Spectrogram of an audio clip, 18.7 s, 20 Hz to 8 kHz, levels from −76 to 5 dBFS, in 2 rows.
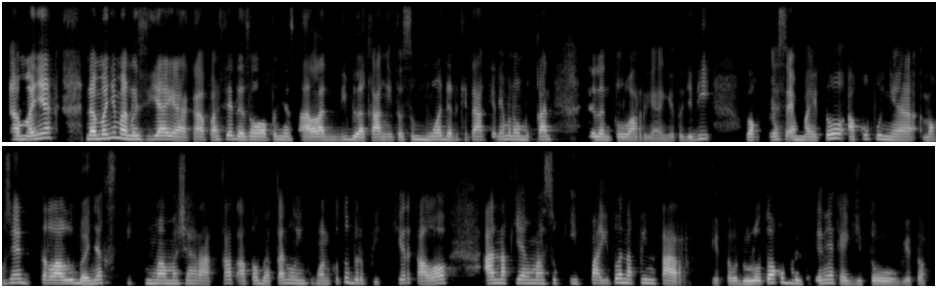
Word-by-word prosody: Namanya 205 Hz, +6 st, +7 dB, 0.4 s
namanya 245 Hz, +6 st, +7 dB
manusia 205 Hz, -3 st, +5 dB
ya 180 Hz, -4 st, +2 dB
Kak 170 Hz, +1 st, +1 dB
pasti 180 Hz, +4 st, 0 dB
ada 200 Hz, -, -1 dB
sama 180 Hz, -1 st, +4 dB
penyesalan 175 Hz, -1 st, +2 dB
di 175 Hz, -, -9 dB
belakang 170 Hz, 0 st, +3 dB
itu 175 Hz, -, -9 dB
semua 185 Hz, 0 st, -2 dB
dan 180 Hz, -1 st, -2 dB
kita 180 Hz, 0 st, -2 dB
akhirnya 180 Hz, +1 st, -6 dB
menemukan 185 Hz, -1 st, -1 dB, 0.4 s
jalan 175 Hz, -1 st, 0 dB
keluarnya 160 Hz, -3 st, -4 dB
gitu. -, -, -15 dB
Jadi, 220 Hz, +8 st, -5 dB, 0.3 s
waktu 170 Hz, +1 st, -3 dB
SMA 185 Hz, -2 st, -1 dB
itu 230 Hz, -, +1 dB, 0.2 s
aku 200 Hz, +5 st, -2 dB
punya 175 Hz, -6 st, -2 dB
maksudnya 205 Hz, +7 st, -3 dB
terlalu 195 Hz, -1 st, +5 dB
banyak 195 Hz, +2 st, +1 dB
stigma 195 Hz, -2 st, -3 dB
masyarakat 185 Hz, 0 st, -3 dB
atau 185 Hz, 0 st, -3 dB
bahkan 185 Hz, +3 st, -3 dB
lingkunganku 185 Hz, -1 st, -5 dB
tuh 250 Hz, +2 st, -5 dB
berpikir 200 Hz, +3 st, -7 dB
kalau 180 Hz, +6 st, +3 dB, 0.3 s
anak 210 Hz, +2 st, +3 dB
yang 210 Hz, -2 st, -1 dB
masuk 195 Hz, 0 st, -3 dB
IPA 200 Hz, -1 st, -2 dB
itu -, -, -8 dB
anak 220 Hz, -3 st, +1 dB
pintar 195 Hz, -6 st, +2 dB, 0.3 s
gitu 165 Hz, 0 st, -5 dB
dulu 170 Hz, +1 st, +2 dB
tuh 230 Hz, +2 st, +4 dB
aku 255 Hz, -, -2 dB
berpikirnya 200 Hz, 0 st, -3 dB
kayak 165 Hz, -5 st, -6 dB
gitu, 165 Hz, -4 st, -2 dB
gitu. -, -, -8 dB
185 Hz, 165 wpm, -23 LUFS, 175-205 Hz, 0.4 s, Namanya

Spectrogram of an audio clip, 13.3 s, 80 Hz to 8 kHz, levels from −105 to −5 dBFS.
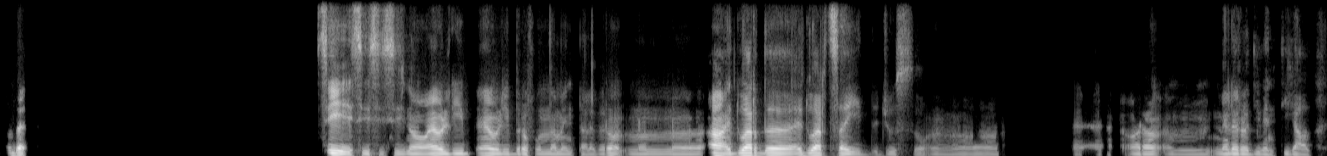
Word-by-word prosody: vabbè -, -, +2 dB, 3.0 s
Sì, 120 Hz, -6 st, +6 dB
sì, 105 Hz, +3 st, -5 dB
sì, 110 Hz, -, -7 dB
sì. 110 Hz, +1 st, -6 dB
No, 110 Hz, -1 st, -2 dB
è -, -, +5 dB
un 115 Hz, -1 st, +4 dB
lib 115 Hz, 0 st, -5 dB
è 120 Hz, -, -6 dB
un 115 Hz, -2 st, +1 dB
libro 110 Hz, 0 st, -7 dB
fondamentale, 105 Hz, -3 st, -14 dB
però 110 Hz, +5 st, -7 dB
non 105 Hz, -1 st, -12 dB
ah, 125 Hz, -3 st, +5 dB
Edward 130 Hz, +1 st, +4 dB
Edward 120 Hz, 0 st, +4 dB
Said, 100 Hz, -8 st, -5 dB
giusto. 100 Hz, +2 st, -20 dB
Ehm, 90 Hz, -1 st, -21 dB, 0.8 s
ehm, -, -, -25 dB, 0.5 s
ora, 105 Hz, -2 st, -7 dB
uhm, 100 Hz, 0 st, -21 dB
me 110 Hz, +2 st, -10 dB
l'ero 110 Hz, -2 st, -3 dB
dimenticato. 100 Hz, -2 st, -14 dB
105 Hz, 120 wpm, -24 LUFS, 100-115 Hz, 3.0 s, Sì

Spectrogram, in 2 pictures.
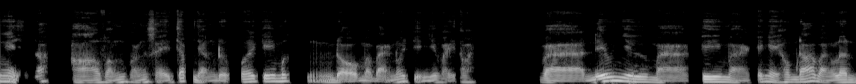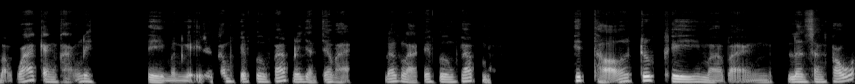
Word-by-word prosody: ngày 135 Hz, -4 st, +2 dB, 0.2 s
đó 130 Hz, -, -5 dB, 0.3 s
họ 95 Hz, +2 st, -2 dB
vẫn 100 Hz, +4 st, -3 dB
vẫn 110 Hz, 0 st, -5 dB
sẽ 115 Hz, -, -4 dB
chấp -, -, 0 dB
nhận 85 Hz, +3 st, -3 dB
được 90 Hz, -1 st, -1 dB
với 125 Hz, +3 st, +2 dB
cái 140 Hz, +1 st, +3 dB
mức, 150 Hz, +1 st, +2 dB, 0.2 s
ừm, -, -, -5 dB
độ 80 Hz, -, +2 dB
mà 90 Hz, -1 st, -4 dB
bạn 80 Hz, +3 st, -4 dB
nói 130 Hz, +4 st, -1 dB
chuyện -, -, -3 dB
như 100 Hz, +4 st, -2 dB
vậy 85 Hz, -2 st, -8 dB
thôi. 105 Hz, -1 st, -8 dB, 0.7 s
Và 85 Hz, -3 st, 0 dB
nếu 140 Hz, -, +6 dB
như 140 Hz, -9 st, +4 dB
mà 85 Hz, -4 st, -4 dB
khi 120 Hz, 0 st, +6 dB
mà 95 Hz, -6 st, -2 dB
cái -, -, -3 dB
ngày 125 Hz, -6 st, 0 dB
hôm 115 Hz, +2 st, -2 dB
đó 120 Hz, +6 st, +2 dB
bạn 95 Hz, -9 st, -1 dB
lên 105 Hz, 0 st, +2 dB
bạn 95 Hz, -, -4 dB
quá 190 Hz, -, +2 dB
căng 115 Hz, -, 0 dB
thẳng 120 Hz, -, -7 dB
đi, 140 Hz, -, +1 dB, 0.6 s
thì 95 Hz, -3 st, +5 dB
mình 90 Hz, 0 st, -3 dB
nghĩ 90 Hz, -, 0 dB
rằng -, -, -4 dB
có 135 Hz, -, -4 dB
một 135 Hz, -, -1 dB
cái -, -, +3 dB
phương 125 Hz, -3 st, +2 dB
pháp 170 Hz, +5 st, +1 dB
nữa -, -, +4 dB
dành 115 Hz, -6 st, -1 dB
cho 115 Hz, +2 st, -1 dB
bạn, 105 Hz, -, -6 dB, 0.3 s
đó 130 Hz, -, +2 dB
là 110 Hz, -8 st, +1 dB
cái 120 Hz, -, 0 dB
phương 115 Hz, -1 st, +2 dB
pháp 150 Hz, +2 st, +3 dB
mà 110 Hz, -, -3 dB, 0.9 s
hít 175 Hz, -, +6 dB
thở 140 Hz, +4 st, +3 dB
trước 185 Hz, 0 st, +10 dB, 0.2 s
khi 120 Hz, -2 st, +7 dB
mà 90 Hz, -6 st, -1 dB
bạn 100 Hz, +1 st, -5 dB, 0.2 s
lên 120 Hz, 0 st, +3 dB
sân 115 Hz, +1 st, -2 dB
khấu 140 Hz, -, +4 dB
115 Hz, 230 wpm, -23 LUFS, 95-130 Hz, 0.9 s, trước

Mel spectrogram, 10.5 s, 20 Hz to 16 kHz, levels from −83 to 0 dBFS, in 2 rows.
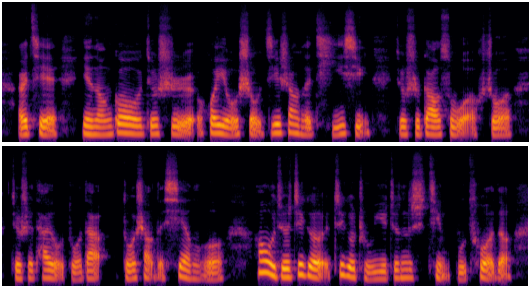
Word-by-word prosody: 而 155 Hz, +1 st, +6 dB
且 165 Hz, -, +2 dB, 0.2 s
也 175 Hz, -, +3 dB
能 160 Hz, 0 st, -1 dB
够 180 Hz, -2 st, +5 dB
就 170 Hz, 0 st, -1 dB
是 170 Hz, -, 0 dB
会 185 Hz, -1 st, +4 dB
有 165 Hz, -, +3 dB
手 -, -, -1 dB
机 190 Hz, 0 st, 0 dB
上 190 Hz, -1 st, -2 dB
的 -, -, -2 dB
提 160 Hz, +4 st, -6 dB
醒， 185 Hz, +2 st, -3 dB, 0.2 s
就 160 Hz, -, -1 dB
是 160 Hz, 0 st, -3 dB
告 160 Hz, -1 st, +3 dB
诉 160 Hz, -, -3 dB
我 -, -, -1 dB
说， -, -, -2 dB, 0.2 s
就 160 Hz, -, 0 dB
是 165 Hz, +1 st, -3 dB
它 170 Hz, +1 st, -2 dB
有 -, -, 0 dB
多 140 Hz, -1 st, -6 dB
大 160 Hz, +1 st, -1 dB, 0.2 s
多 160 Hz, -, 0 dB
少 -, -, -2 dB
的 -, -, -6 dB
限 185 Hz, -7 st, 0 dB
额。 145 Hz, -2 st, -4 dB, 0.3 s
啊， 285 Hz, -, +4 dB
我 250 Hz, -5 st, +8 dB
觉 195 Hz, -, +1 dB
得 185 Hz, -, +7 dB
这 240 Hz, +5 st, +3 dB
个 190 Hz, -5 st, +6 dB
这 235 Hz, -, -1 dB
个 195 Hz, -3 st, +5 dB
主 150 Hz, -6 st, -7 dB
意 155 Hz, +1 st, -3 dB
真 170 Hz, +2 st, -5 dB
的 175 Hz, 0 st, -4 dB
是 170 Hz, -, -7 dB
挺 -, -, -6 dB
不 -, -, -5 dB
错 -, -, +1 dB
的。 -, -, -2 dB
170 Hz, 280 characters per minute, -24 LUFS, 160-185 Hz, 0.3 s, 我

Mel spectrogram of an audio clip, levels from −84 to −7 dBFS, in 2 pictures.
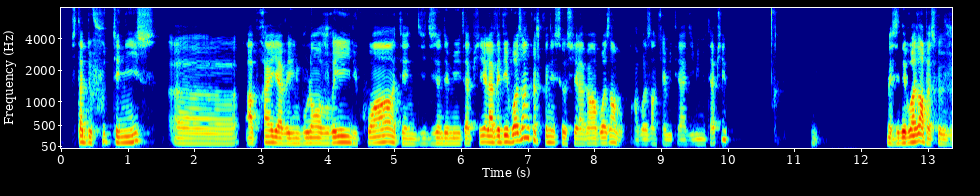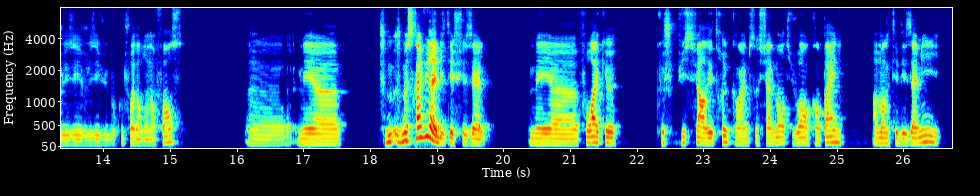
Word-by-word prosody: stade 135 Hz, -2 st, 0 dB
de 125 Hz, -, 0 dB
foot, 150 Hz, +2 st, -11 dB
tennis, 135 Hz, +6 st, -2 dB, 0.2 s
heu, 105 Hz, -1 st, -6 dB, 0.2 s
après 115 Hz, +3 st, +1 dB
il -, -, +3 dB
y -, -, +6 dB
avait 110 Hz, -1 st, +2 dB
une 110 Hz, 0 st, -3 dB
boulangerie 115 Hz, +3 st, +2 dB
du 110 Hz, -2 st, -9 dB
coin. 130 Hz, +2 st, +3 dB
Tu 110 Hz, -, -9 dB
es -, -, -2 dB
a -, -, -6 dB
une 105 Hz, -1 st, -8 dB
di 105 Hz, +2 st, -15 dB
dizaine 110 Hz, +2 st, -5 dB
de 110 Hz, -, -1 dB
minutes 110 Hz, 0 st, -5 dB
à 110 Hz, -, -1 dB
pied. 135 Hz, -, -5 dB
Elle 135 Hz, -, +4 dB
avait 130 Hz, +1 st, +5 dB
des 140 Hz, +1 st, +4 dB
voisins 165 Hz, +11 st, +3 dB
que 185 Hz, -5 st, -2 dB
je 170 Hz, -, -10 dB
connaissais 130 Hz, -3 st, -4 dB
aussi. 110 Hz, -, -5 dB
Elle 105 Hz, -, 0 dB
avait 105 Hz, +1 st, -4 dB
un 110 Hz, 0 st, +1 dB
voisin, 120 Hz, +3 st, -1 dB
bon, 95 Hz, -5 st, -11 dB
un -, -, -15 dB
voisin 100 Hz, +2 st, -8 dB
qui -, -, -15 dB
habitait 95 Hz, 0 st, -12 dB
à 95 Hz, -, -9 dB
10 95 Hz, +1 st, -17 dB
minutes 100 Hz, +1 st, -12 dB
à 110 Hz, -, -5 dB
pied. 190 Hz, -1 st, -8 dB, 1.3 s
M -, -, -21 dB, 1.0 s
mais -, -, -1 dB
c'est 115 Hz, +3 st, -3 dB
des 120 Hz, -, +8 dB
voisins 140 Hz, +5 st, +7 dB
parce -, -, -2 dB
que 105 Hz, -, -4 dB
je 95 Hz, 0 st, -10 dB
les 95 Hz, 0 st, -6 dB
ai 95 Hz, -, -4 dB
je 90 Hz, -, -11 dB
les 90 Hz, +1 st, -8 dB
ai -, -, -5 dB
vus 95 Hz, +1 st, -12 dB
beaucoup 95 Hz, -1 st, -14 dB
de -, -, -18 dB
fois 110 Hz, -, -2 dB
dans 100 Hz, -, -2 dB
mon 95 Hz, 0 st, -7 dB
enfance. 130 Hz, +9 st, -5 dB, 0.9 s
Heu, 95 Hz, -1 st, -9 dB, 0.2 s
mais 105 Hz, -1 st, 0 dB
heu, 105 Hz, -1 st, 0 dB, 0.6 s
je 130 Hz, -, -6 dB
m 145 Hz, -, +3 dB
je 135 Hz, -, 0 dB
me 170 Hz, -, +8 dB
serais 220 Hz, +7 st, +8 dB
vu 245 Hz, -1 st, +7 dB
habiter 110 Hz, -, +8 dB
chez -, -, -7 dB
elle 95 Hz, -1 st, -1 dB, 0.6 s
mais 110 Hz, -1 st, 0 dB
heu, 100 Hz, -1 st, -1 dB
faudrait 125 Hz, +2 st, +4 dB
que 120 Hz, -3 st, +1 dB, 0.6 s
que -, -, -5 dB
je -, -, -8 dB
puisse 120 Hz, -1 st, -5 dB
faire 115 Hz, -2 st, +5 dB
des 115 Hz, 0 st, +2 dB
trucs, 135 Hz, -1 st, -2 dB
quand 110 Hz, -3 st, -4 dB
même, 105 Hz, -1 st, -4 dB
socialement, 115 Hz, +3 st, -3 dB
tu 120 Hz, -4 st, -15 dB
vois? 115 Hz, +2 st, 0 dB
En 115 Hz, -, 0 dB
campagne, 125 Hz, +4 st, -1 dB, 0.4 s
à 110 Hz, -, -4 dB
moins 115 Hz, 0 st, +1 dB
que -, -, -16 dB
tu -, -, -1 dB
aies -, -, -10 dB
des 105 Hz, +1 st, -1 dB
amis, 125 Hz, +1 st, 0 dB
110 Hz, 225 wpm, -25 LUFS, 105-130 Hz, 1.3 s, des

